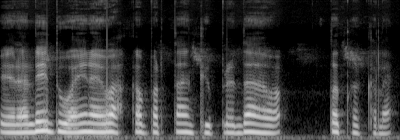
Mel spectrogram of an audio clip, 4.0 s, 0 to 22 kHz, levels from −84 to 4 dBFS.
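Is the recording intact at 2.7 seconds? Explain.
No. The moment at 2.7 s falls inside a run of clock drift buffer slips lasting from 0.48 s to 3.48 s. Clicks recur every 0.6 s while the speech plays. The likely cause is two devices running on separate clocks, mismatched by several hundred parts per million. The buffer between them slowly drifts until a short block of samples, around fifteen, is dropped or repeated. Each slip is heard as a brief tick.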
